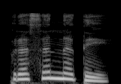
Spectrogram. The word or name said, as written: ಪ್ರಸನ್ನತೆ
